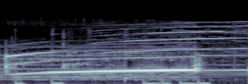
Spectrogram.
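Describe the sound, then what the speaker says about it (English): A security camera's loud electronic alarm siren wails with a rising pitch for about two seconds, accompanied by a few low thumps, then cuts off abruptly. "you can also trigger an alarm, which I'll show you what that sounds like by pressing it"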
